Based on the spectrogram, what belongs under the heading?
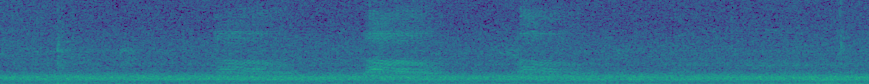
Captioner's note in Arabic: صراخ الطيور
